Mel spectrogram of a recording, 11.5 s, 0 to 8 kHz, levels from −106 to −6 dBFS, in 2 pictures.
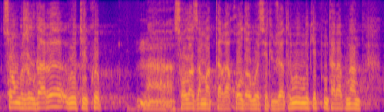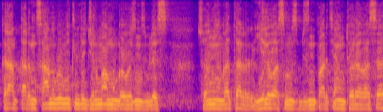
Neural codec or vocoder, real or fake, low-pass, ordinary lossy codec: codec, 16 kHz, 16 kbps, FunCodec, trained on Chinese and English, 50 frames a second; fake; none; none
